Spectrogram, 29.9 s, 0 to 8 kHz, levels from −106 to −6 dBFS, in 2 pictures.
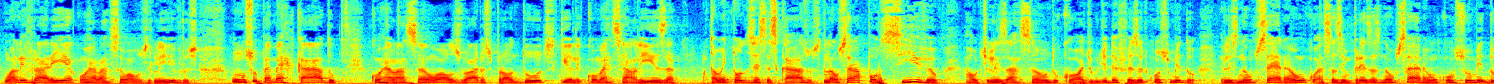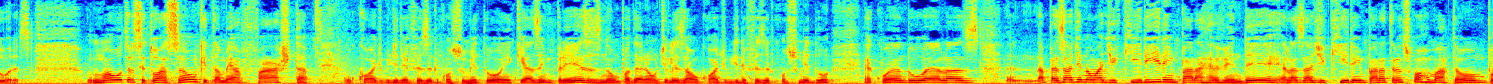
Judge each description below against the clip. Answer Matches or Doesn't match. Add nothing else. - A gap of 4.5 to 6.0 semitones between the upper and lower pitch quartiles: Matches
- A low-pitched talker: Doesn't match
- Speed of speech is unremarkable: Matches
